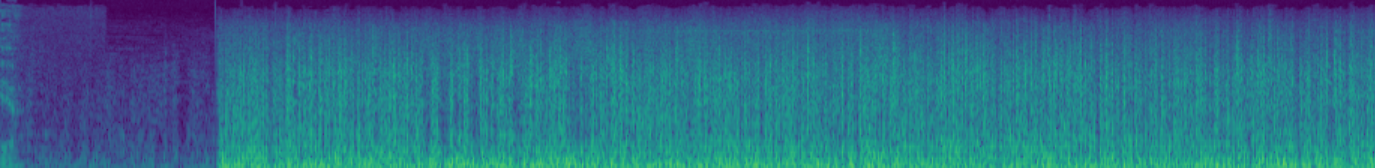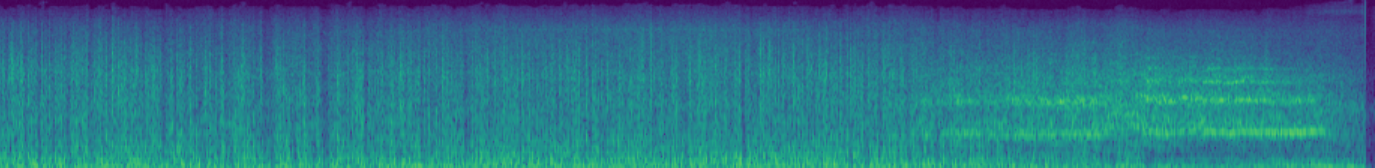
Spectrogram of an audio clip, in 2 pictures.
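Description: Onboard sound of a stock car racing: loud, dense engine and road noise that starts abruptly a second or so in. Near the end a tyre squeal sets in as the car spins out.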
